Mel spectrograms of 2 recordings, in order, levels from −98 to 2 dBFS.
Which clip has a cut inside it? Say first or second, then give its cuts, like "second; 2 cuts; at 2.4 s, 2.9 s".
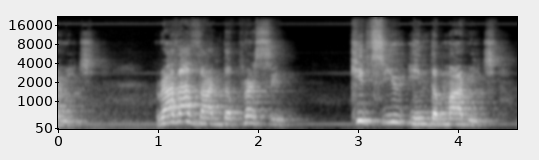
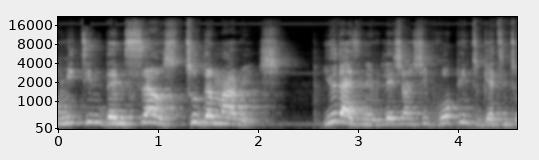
second; 1 cut; at 2.5 s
